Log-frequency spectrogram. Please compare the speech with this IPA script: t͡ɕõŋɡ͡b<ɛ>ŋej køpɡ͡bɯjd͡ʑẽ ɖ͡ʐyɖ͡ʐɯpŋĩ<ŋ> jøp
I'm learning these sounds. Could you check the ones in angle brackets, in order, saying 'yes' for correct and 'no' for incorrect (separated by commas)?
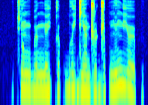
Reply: no, yes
